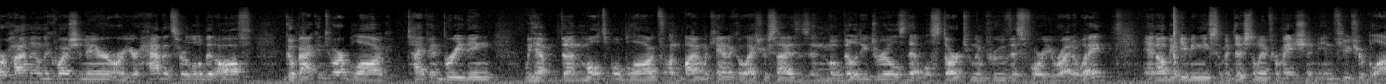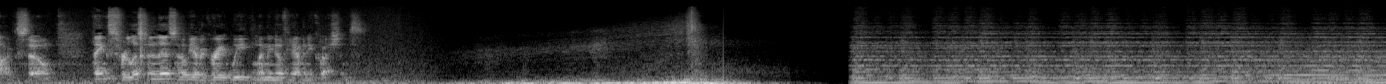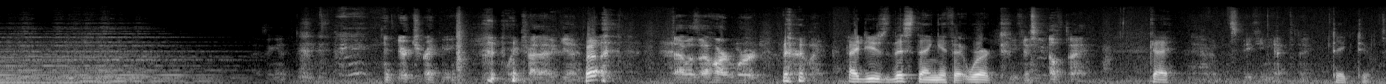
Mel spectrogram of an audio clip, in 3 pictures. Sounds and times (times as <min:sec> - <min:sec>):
Speech: 0:00.0 - 0:17.6, 0:30.3 - 0:30.7, 0:31.6 - 0:33.8, 0:34.4 - 0:41.5
Music: 0:22.4 - 0:30.4.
